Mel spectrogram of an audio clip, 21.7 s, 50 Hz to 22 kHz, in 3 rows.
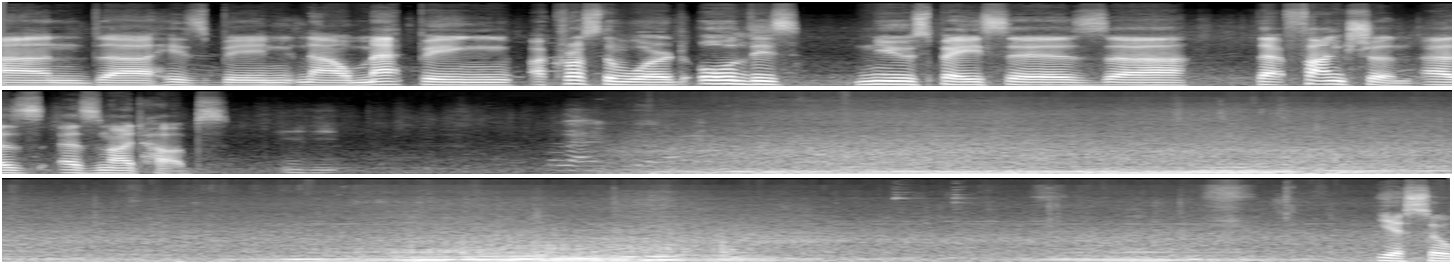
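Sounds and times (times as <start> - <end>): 
speech: 0.0 - 9.0, 21.4 - 21.7
bus engine droning heard from inside the bus at night: 10.2 - 21.7.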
